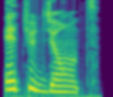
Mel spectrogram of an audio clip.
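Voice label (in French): "etudiante", French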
